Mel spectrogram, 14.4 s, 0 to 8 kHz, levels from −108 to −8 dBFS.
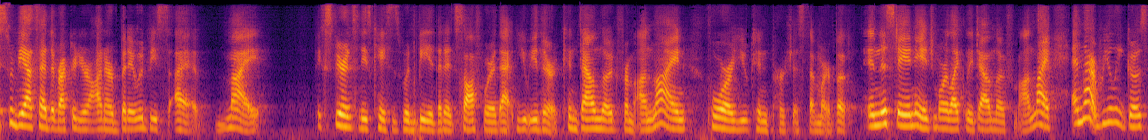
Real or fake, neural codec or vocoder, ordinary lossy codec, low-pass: fake; codec, 16 kHz, about 1 kbps, DyCAST, with the encoder's durations; AAC, 32 kbps; 7.2 kHz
